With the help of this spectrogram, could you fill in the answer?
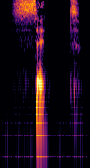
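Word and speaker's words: sept: Alright, then here remember P is not pronounced. Okay, it doesn't exist, so you get this set sound.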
